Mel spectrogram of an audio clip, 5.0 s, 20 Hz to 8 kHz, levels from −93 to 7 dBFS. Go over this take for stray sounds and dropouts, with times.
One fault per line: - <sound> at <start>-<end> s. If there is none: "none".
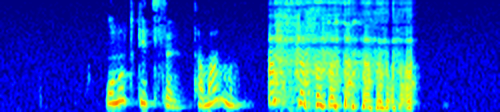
- laugh at 2.7-4.2 s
